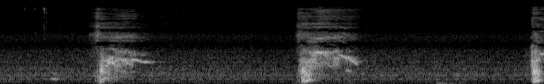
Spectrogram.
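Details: A pug gives three harsh, hacking coughs in about five seconds, as if trying to bring something up; several vets have not found the cause.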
